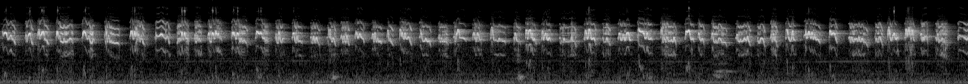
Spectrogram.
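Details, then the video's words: Long, loud ngecir song from a male white-eye calling a female in breeding condition. Rapid, scratchy high twittering runs steadily for nearly ten seconds in regular pulses. "PLECI GACOR NGEBREN - KECIAL KUNING BIRAHI MEMANGGIL BETINA"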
